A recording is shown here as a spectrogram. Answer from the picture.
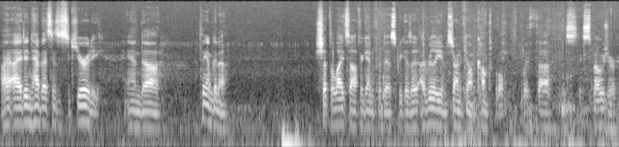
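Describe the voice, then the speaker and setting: A man with a very deep, low pitch speaks at a fairly quick pace with fairly even intonation over noticeable background noise. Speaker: podcast host and music producer. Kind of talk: personal monologue. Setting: live broadcast. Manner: stuttering; halting.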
